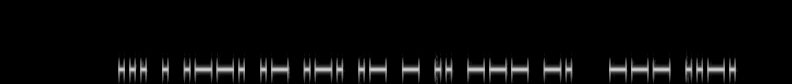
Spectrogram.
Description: Morse code, heard as a keyed tone, about 21 wpm, 700 Hz. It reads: SEPARATION OF
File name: practice / 22wpm / Build A Phrase - 5-Word Phrases - 22wpm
